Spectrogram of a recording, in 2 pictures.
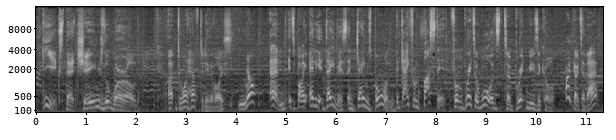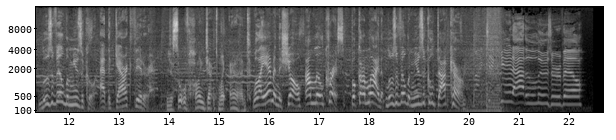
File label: english british movie trailers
